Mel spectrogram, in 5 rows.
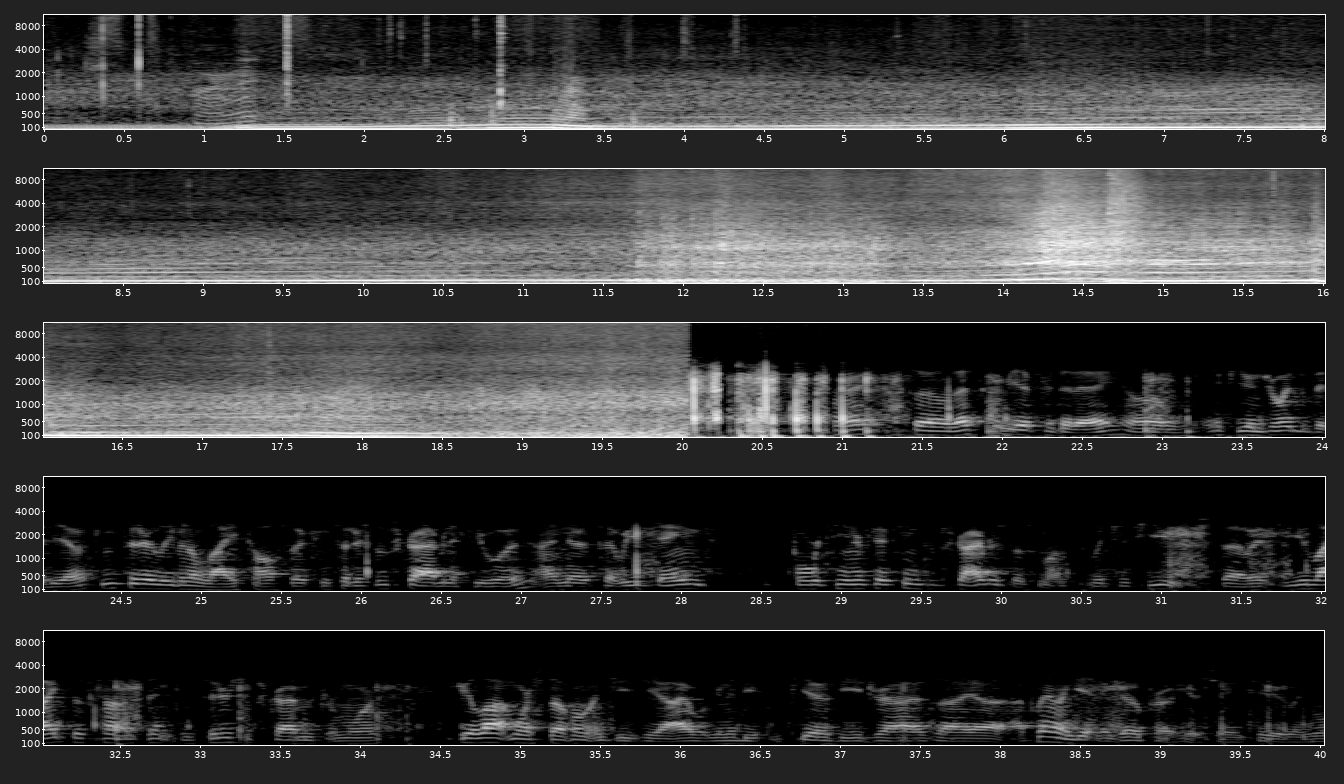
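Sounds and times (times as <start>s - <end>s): car engine accelerating: 0.0s - 20.1s.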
